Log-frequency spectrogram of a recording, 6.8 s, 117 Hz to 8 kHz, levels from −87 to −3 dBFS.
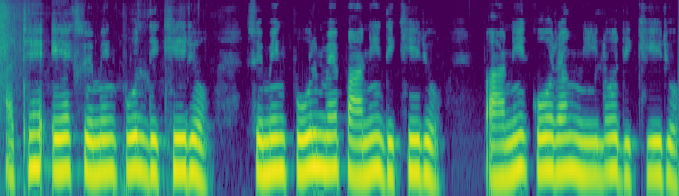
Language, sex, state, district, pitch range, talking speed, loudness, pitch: Rajasthani, female, Rajasthan, Nagaur, 190-205 Hz, 125 wpm, -13 LUFS, 200 Hz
